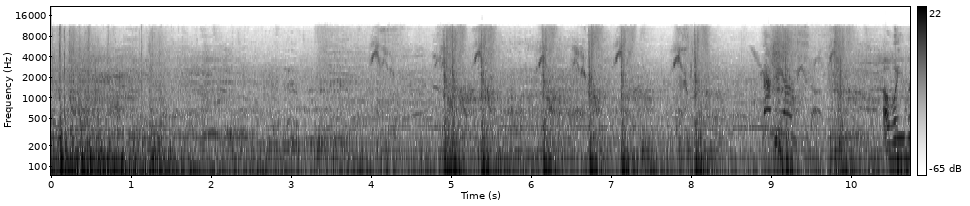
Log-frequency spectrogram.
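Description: Confringo fire-blast spells from a wizarding video game, with repeated booming explosions and thuds in irregular bursts during a boss fight, heard under shouted voices and ongoing combat noise.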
